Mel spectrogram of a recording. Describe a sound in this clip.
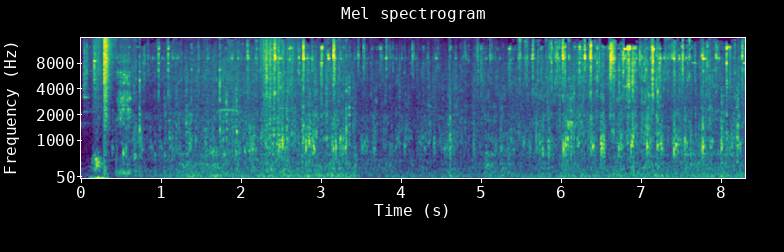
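Wooden cart wheels rumble and creak over the ground.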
